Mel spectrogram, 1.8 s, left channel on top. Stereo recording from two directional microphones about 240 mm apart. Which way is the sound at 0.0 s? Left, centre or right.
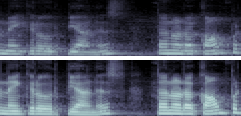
Right.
